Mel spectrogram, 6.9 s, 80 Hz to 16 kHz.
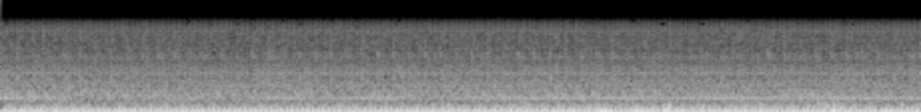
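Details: Komatsu PC10-3 mini excavator diesel at low idle, just enough to keep the battery charging; smooth, even deep thrum with no knocks or misses, normal idle.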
